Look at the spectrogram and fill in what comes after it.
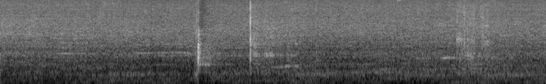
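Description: Potato chunks sizzling in hot oil in a kadai while a plastic spatula stirs and scoops them out, with two sharp knocks of the spatula about two seconds in, half a second apart.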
